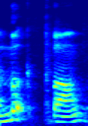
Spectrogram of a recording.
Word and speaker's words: mukbang: I think it's spelt bang, but I think it's bong.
